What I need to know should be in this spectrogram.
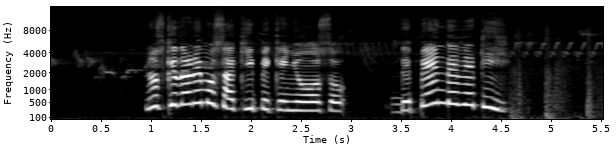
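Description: A young boy speaks with animation, close by.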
